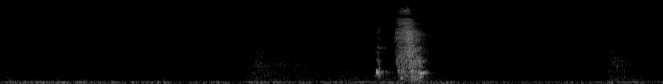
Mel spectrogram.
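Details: Person trying to sneeze quietly in the middle of the night, covering sneezes with a light blanket, during a long fit of 32 sneezes: a quick indrawn breath, then one sharp, partly stifled sneeze.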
